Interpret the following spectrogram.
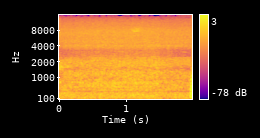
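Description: Steady background noise: an even hum and hiss with no distinct sounds in it.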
